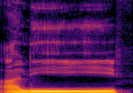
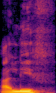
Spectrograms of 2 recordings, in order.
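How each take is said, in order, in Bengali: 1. শব্দটি ধীরে ও টেনে বলা হয়। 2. শব্দটি দ্রুত ও ছোট করে বলা হয়। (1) "এভাবে পড়লে হবে না" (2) "একটু তাড়াতাড়ি করে পড়তে হবে"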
